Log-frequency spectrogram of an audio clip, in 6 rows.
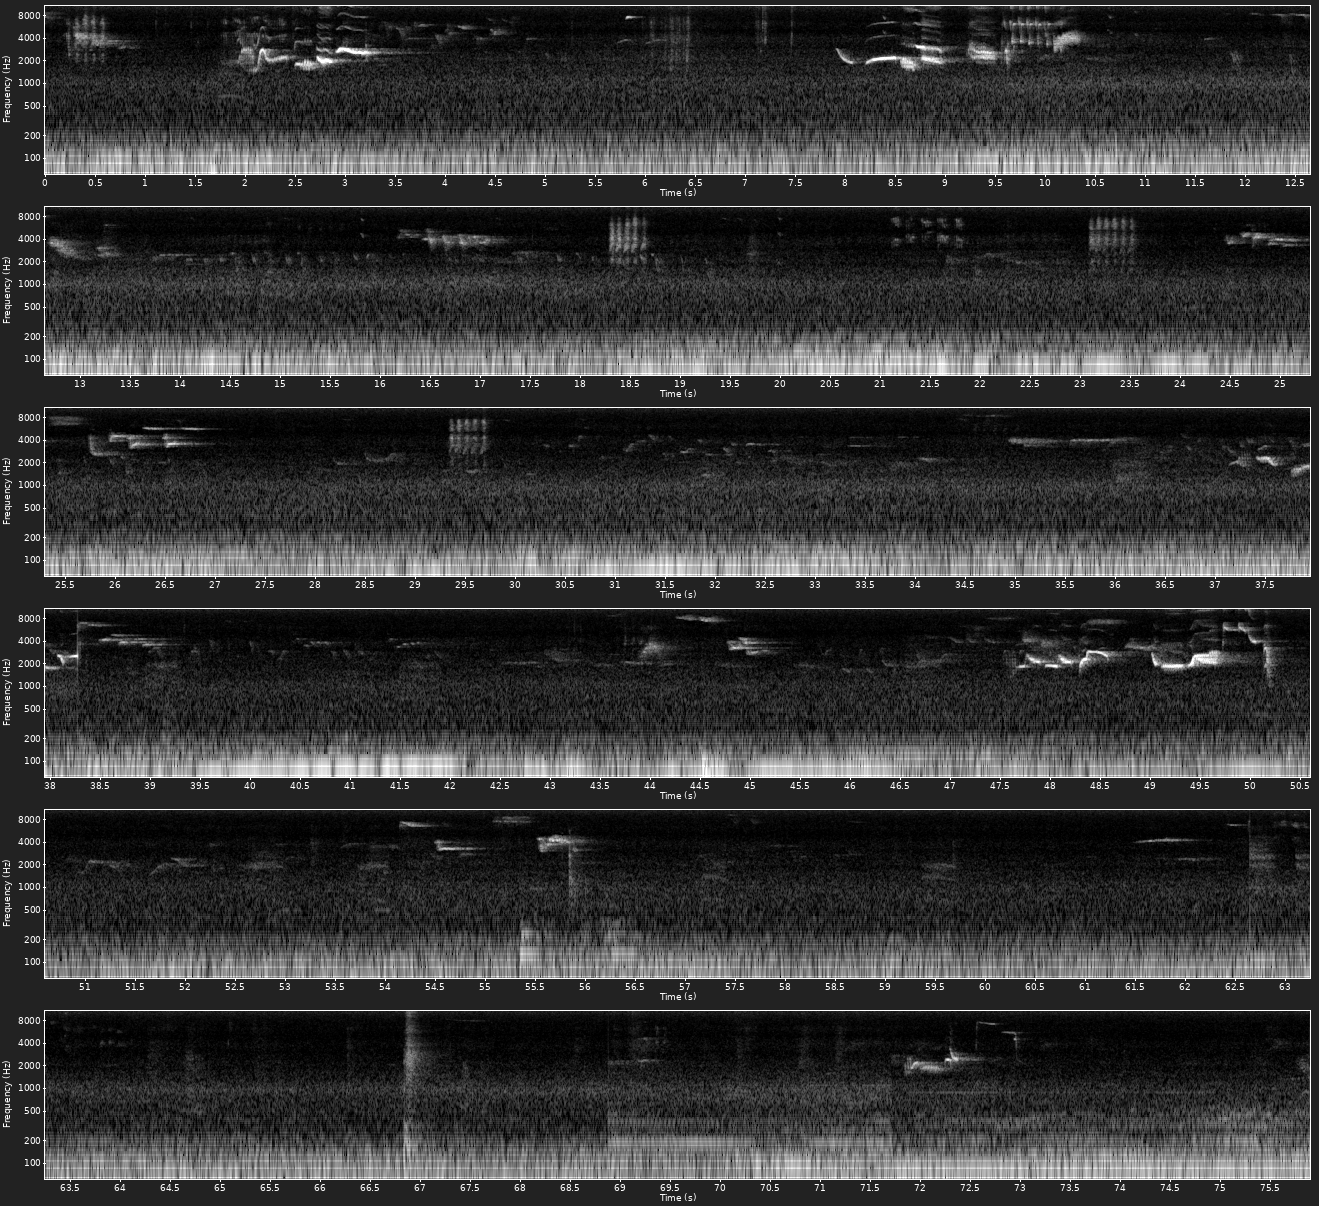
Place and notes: Kerkhoflaan, Den Haag, Nederland - Birds of the Sint Petrus Cementery The Hague
Recording of the singing birds at the Sint Petrus Cementery in The Hague. Equipment used: Tascam DR100-MKlll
